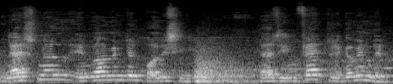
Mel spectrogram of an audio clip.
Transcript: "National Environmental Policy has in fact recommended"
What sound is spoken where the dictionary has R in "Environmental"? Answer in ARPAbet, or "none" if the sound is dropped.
none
